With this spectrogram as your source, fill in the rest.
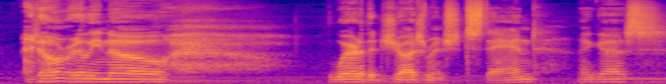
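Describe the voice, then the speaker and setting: Noticeable background noise fills the recording. The speaker goes very slowly. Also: man, medium pitch for a man, fairly even intonation. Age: 20s. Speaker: tattoo artist and musician. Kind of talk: introspective interview answer. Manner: halting; reflective.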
